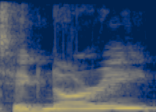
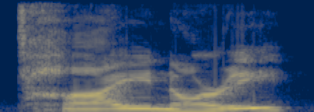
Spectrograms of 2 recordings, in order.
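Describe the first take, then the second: First: The 'igh' is said with a hard g sound. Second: The 'igh' sounds like 'eye' with no g. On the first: This keeps closer to the original Arabic sounds. The speaker calls it right. "I call him Tignari because that sounds a lot more authentic" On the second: This is the form localized for Western English speakers. The speaker calls it wrong. "they localize it to Tainari"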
